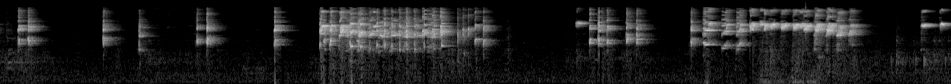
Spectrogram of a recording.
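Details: Colour-mutation Fischer's lovebirds give shrill, high chirps, first single notes about once a second, then long bursts of rapid, scratchy chatter.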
